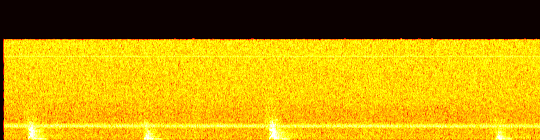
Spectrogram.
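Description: A bull elk gives four sharp, hoarse barks, spaced irregularly a couple of seconds apart.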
